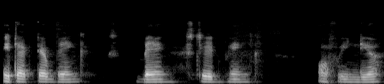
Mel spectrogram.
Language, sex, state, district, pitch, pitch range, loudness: Bengali, male, West Bengal, North 24 Parganas, 120 Hz, 115-125 Hz, -23 LUFS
